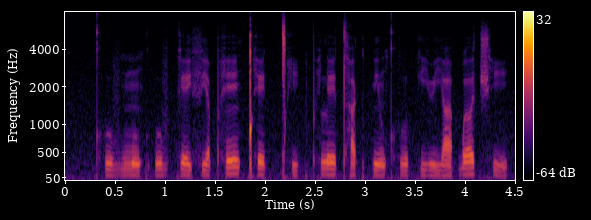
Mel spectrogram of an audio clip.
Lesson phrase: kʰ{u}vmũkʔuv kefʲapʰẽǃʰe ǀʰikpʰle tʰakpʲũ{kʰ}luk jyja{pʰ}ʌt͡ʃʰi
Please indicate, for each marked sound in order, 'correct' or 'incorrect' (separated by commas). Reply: correct, correct, incorrect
